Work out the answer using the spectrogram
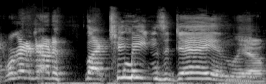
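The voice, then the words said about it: Aggressive put-on Southern US accent. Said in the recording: “I love your Southern accent. It's so aggressive. ... It's very Kentucky gentleman.”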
